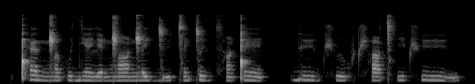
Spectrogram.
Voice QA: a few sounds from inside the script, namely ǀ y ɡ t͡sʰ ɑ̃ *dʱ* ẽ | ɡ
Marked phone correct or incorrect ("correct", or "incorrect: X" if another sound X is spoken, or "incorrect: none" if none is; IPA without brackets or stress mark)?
incorrect: ǃ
